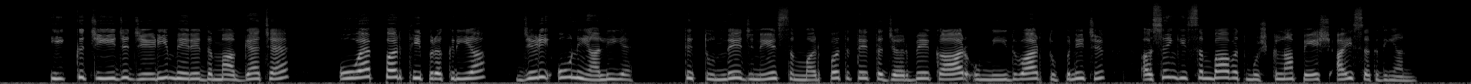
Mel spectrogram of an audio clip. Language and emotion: Dogri, fearful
